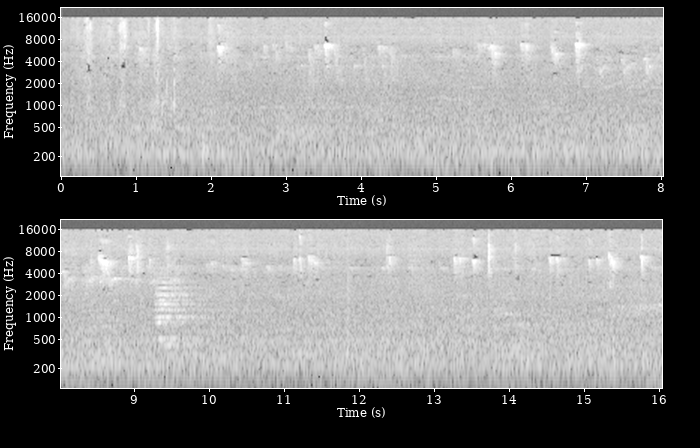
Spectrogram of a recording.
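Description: Faint birds chirping in the background over a steady low hiss: short high chirps scattered throughout, and one longer, lower call about nine seconds in.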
